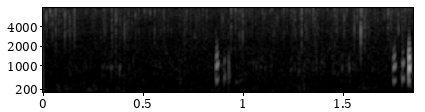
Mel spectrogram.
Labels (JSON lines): {"label": "biophony, damselfish", "recorder": "SoundTrap 500"}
